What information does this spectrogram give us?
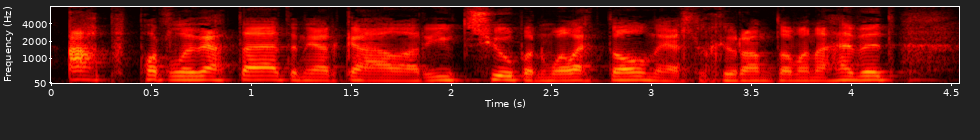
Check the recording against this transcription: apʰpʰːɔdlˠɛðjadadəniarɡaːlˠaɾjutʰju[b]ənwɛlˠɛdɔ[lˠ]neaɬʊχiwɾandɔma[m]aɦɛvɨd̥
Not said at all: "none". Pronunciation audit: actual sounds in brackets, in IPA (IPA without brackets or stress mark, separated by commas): b, lˠ, n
